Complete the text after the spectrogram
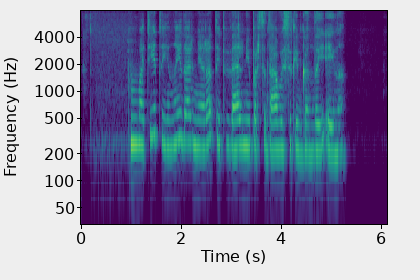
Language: Lithuanian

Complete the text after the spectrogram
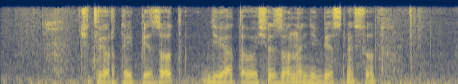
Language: Russian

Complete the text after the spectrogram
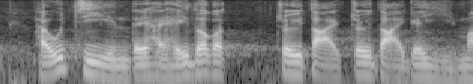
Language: Cantonese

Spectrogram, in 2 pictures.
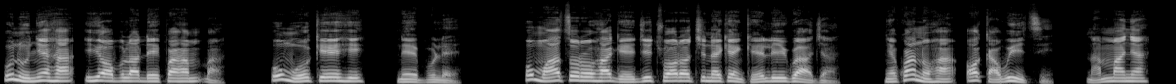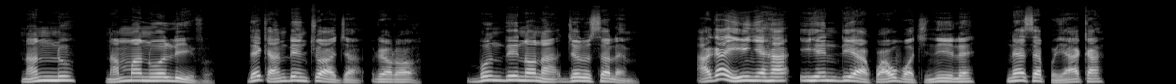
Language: Igbo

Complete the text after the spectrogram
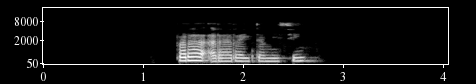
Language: Kalenjin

